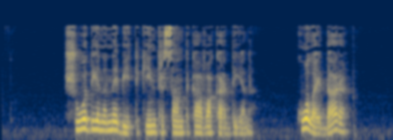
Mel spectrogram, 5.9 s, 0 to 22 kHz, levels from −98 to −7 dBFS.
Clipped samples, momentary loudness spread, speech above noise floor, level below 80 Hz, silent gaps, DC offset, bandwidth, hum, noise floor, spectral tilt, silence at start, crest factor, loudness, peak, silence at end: under 0.1%; 15 LU; 49 dB; -64 dBFS; none; under 0.1%; 11.5 kHz; none; -72 dBFS; -4.5 dB/octave; 1 s; 20 dB; -23 LUFS; -4 dBFS; 0.7 s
